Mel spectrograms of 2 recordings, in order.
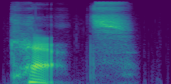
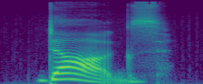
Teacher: If a word ends in an unvoiced consonant, like the T in cat, then the plural sound is an unvoiced S, cats. The whole ending of the word is unvoiced.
